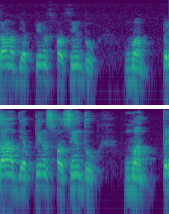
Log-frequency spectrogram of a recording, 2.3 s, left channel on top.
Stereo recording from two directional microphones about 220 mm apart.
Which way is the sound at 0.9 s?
10° right (ahead or behind).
